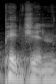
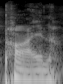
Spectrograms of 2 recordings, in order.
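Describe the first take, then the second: First: The name sounds like the word pigeon. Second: The name sounds like the word pine. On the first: The speaker calls it wrong. "a band who I call Pigeon" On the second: The speaker calls it right. "it's actually pronounced Pine"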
